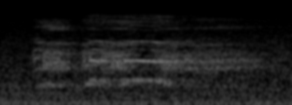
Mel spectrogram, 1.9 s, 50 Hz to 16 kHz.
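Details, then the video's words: Roosters crowing during the solar eclipse of 8 April 2024, south of Houston; a faint, drawn-out harmonic crow rises and holds for about a second and a half over low background hum. "Eclipse 2024 Roosters Crowing"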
